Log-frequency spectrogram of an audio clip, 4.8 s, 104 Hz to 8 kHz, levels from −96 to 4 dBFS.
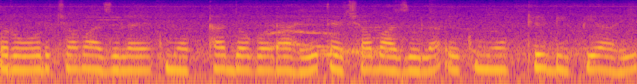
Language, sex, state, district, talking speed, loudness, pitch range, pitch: Marathi, female, Maharashtra, Mumbai Suburban, 150 wpm, -15 LUFS, 215-230 Hz, 220 Hz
